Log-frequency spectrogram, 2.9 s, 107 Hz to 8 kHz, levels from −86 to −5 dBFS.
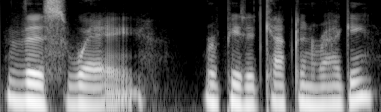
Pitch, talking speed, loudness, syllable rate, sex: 155 Hz, 105 wpm, -18 LUFS, 3.9 syllables/s, female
